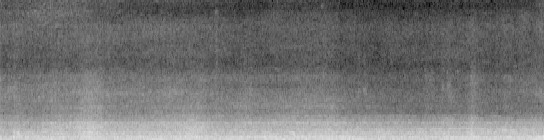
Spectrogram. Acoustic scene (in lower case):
residential area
